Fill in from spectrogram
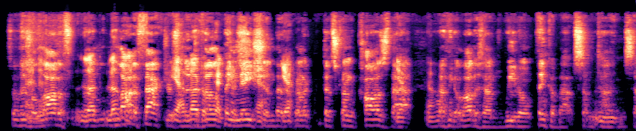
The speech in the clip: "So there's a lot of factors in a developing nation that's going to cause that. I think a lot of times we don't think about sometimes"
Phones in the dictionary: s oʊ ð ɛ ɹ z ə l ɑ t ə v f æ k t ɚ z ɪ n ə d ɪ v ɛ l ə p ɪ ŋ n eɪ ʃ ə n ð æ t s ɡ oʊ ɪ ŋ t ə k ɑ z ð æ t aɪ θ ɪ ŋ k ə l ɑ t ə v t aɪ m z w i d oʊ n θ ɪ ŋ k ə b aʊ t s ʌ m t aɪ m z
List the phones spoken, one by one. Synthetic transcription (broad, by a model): s oʊ ð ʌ ɹ z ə l ɑ t ə v f æ k t ɚ z ə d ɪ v ɛ l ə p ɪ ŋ n eɪ ʃ ə n ð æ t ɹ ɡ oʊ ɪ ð t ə k ɑ z ð æ t aɪ θ ɪ ŋ k ə l ɑ t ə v t aɪ m z w i d oʊ n θ ɪ ŋ k ə b aʊ t s ʌ m t aɪ m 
